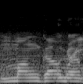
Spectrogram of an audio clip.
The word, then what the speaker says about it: Montgomery: from here it's more like mu ng like Montgomery like Montgomery County I don't say that I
